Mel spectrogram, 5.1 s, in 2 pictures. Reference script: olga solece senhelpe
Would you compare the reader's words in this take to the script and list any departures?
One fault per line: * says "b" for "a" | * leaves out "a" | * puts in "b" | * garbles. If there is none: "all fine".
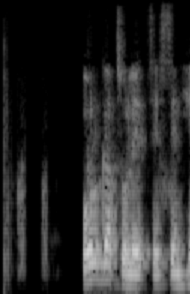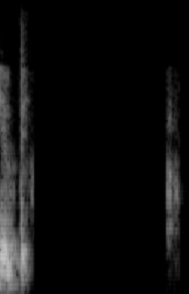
all fine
